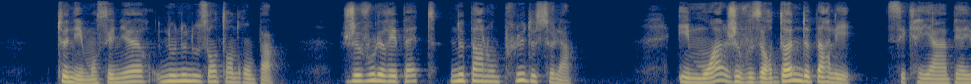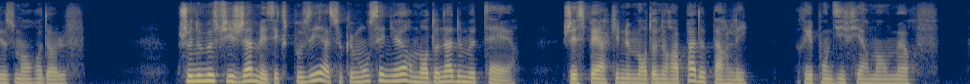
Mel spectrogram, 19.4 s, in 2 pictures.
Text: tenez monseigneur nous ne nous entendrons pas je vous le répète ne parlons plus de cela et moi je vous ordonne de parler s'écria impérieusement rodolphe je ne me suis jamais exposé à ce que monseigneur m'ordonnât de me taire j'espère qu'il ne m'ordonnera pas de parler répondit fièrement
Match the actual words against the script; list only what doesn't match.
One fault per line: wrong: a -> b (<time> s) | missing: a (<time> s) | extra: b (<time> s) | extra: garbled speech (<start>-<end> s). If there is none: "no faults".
no faults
